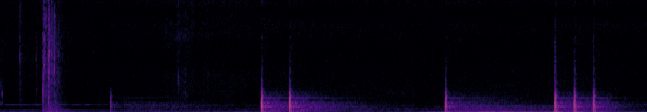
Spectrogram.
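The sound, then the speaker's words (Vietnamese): Knocking on a door at night: a few scattered dull thuds and bumps, then a quick, sharp group of three knocks close together near the end, crisp and distinct against a quiet background. “thì lại nghe có tiếng gõ cửa vang lên. Âm thanh gõ cửa, ba tiếng một, nghe đanh và rõ lắm.”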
